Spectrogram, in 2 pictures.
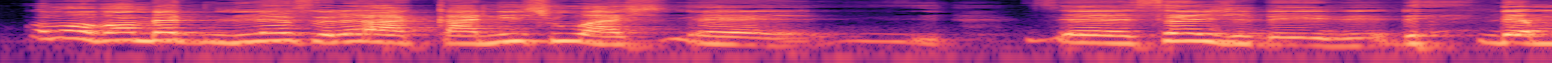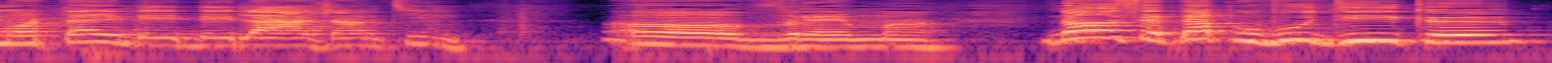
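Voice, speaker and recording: A woman's voice: mid-range voice, fairly bright tone. A middle-aged woman with an Ivorian French accent, ranting in a casual, teasing way and laughing often. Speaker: vlogger. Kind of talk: casual mocking rant.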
